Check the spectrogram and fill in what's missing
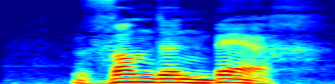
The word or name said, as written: Van den Berg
